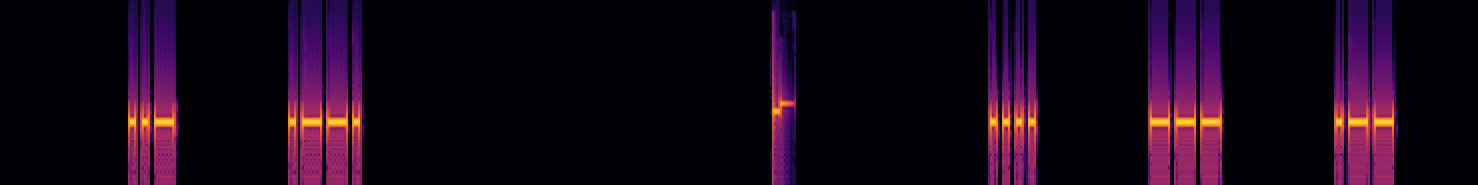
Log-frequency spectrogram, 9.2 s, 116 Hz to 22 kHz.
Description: Morse code, heard as a keyed tone, about 31 wpm, spaced as for 10 wpm, 700 Hz. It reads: UP HOW
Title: 6x Character Spacing - Top 100 Words - 30wpm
